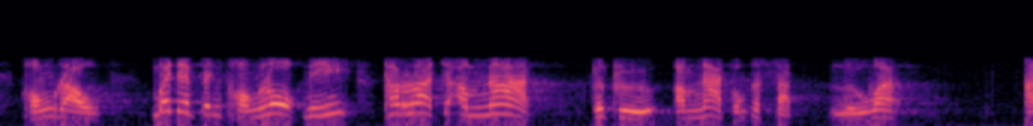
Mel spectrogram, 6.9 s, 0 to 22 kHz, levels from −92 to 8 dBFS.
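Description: A buzzy, gravelly roughness runs through the speech from start to finish, with a thin, boxed-in tone: nothing survives below about 300 Hz or above about 3.4 kHz. This is the GSM full-rate codec, and the damage is plainly audible. It models the vocal tract and drives that model with a coarse, regularly spaced pulse excitation, keeping only a fraction of the detail, which fits its 13 kbps rate and produces the grainy texture.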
